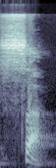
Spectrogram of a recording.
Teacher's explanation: स बोलने के लिए हमारी जीव दांत से स्पर्श किए बिना दांत के नजदीक पहुंच कर के स बोलेंगे पतली सी हवा निकलेगी · तो इसको उच्चारण करने के लिए हम क्या करेंगे कि जिस प्रकार हम ता बोलते हैं, तो ता बोलने के लिए हमारी जो जीभ का अगला हिस्सा है वह दांत से स्पर्श करता है, ता थ द ध ना। तो सा बोलने के लिए हमारी जीभ दांत से स्पर्श किए बिना दांत के नजदीक पहुंच करके सा बोलेंगे, पतली सी हवा निकलेगी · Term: दंती सकार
